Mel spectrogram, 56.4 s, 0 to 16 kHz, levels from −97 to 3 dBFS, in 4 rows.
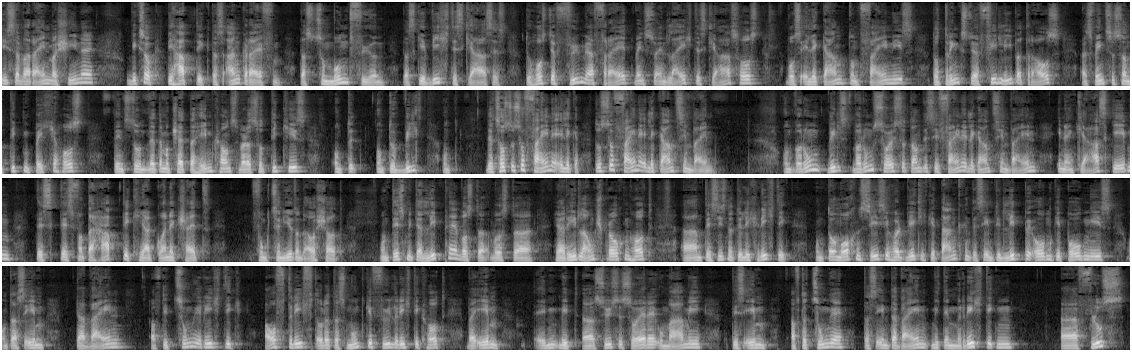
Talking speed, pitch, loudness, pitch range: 190 wpm, 130 Hz, -23 LUFS, 115-150 Hz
